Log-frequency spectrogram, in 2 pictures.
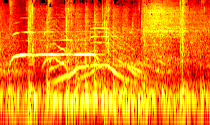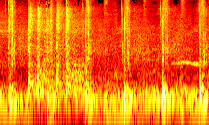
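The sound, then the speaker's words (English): A large crowd claps hands together in a steady, even rhythm to get a morning war cry going, sharp claps repeating about twice a second, with whoops and shouting voices rising over the beat near the start. “Let's put our hands together like this. Get a war cry going this morning.”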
